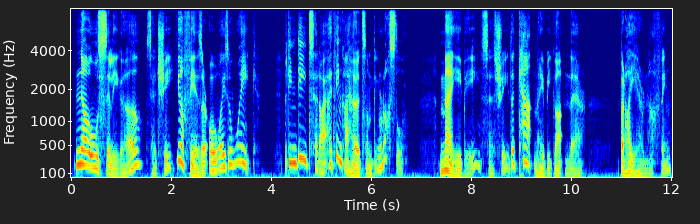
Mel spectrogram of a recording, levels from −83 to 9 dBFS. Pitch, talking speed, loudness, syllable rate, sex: 135 Hz, 160 wpm, -22 LUFS, 4.6 syllables/s, male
